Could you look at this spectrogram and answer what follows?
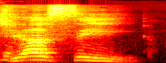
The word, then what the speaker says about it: Jussie: Juicy Smooliette. – It's Jussie.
